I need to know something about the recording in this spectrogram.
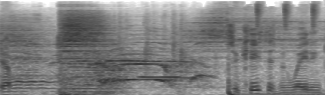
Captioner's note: cheers, applause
